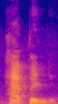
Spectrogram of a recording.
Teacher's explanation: Happen plus ED, happened. Accent falls on hap, not ED.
